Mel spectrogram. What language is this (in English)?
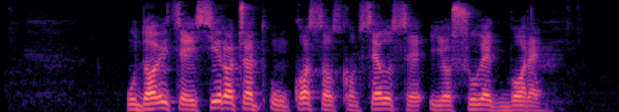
Serbian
